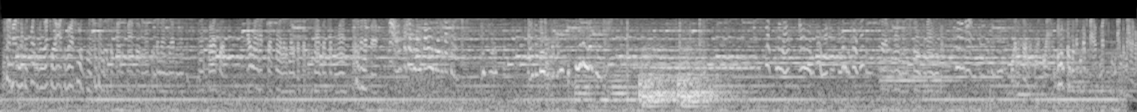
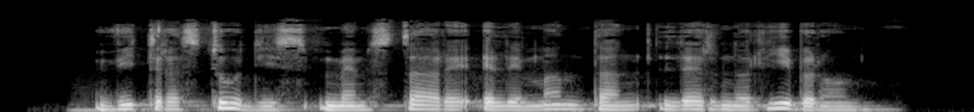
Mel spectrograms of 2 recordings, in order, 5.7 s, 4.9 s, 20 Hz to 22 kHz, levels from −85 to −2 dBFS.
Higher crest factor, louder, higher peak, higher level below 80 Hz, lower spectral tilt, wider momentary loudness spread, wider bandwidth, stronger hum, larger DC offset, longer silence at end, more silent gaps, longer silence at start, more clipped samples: second, 12 dB vs 18 dB; first, -10 LUFS vs -20 LUFS; first, 0 dBFS vs -4 dBFS; first, -40 dBFS vs -52 dBFS; second, -0.5 dB/octave vs -6.5 dB/octave; second, 3 LU vs 7 LU; about the same, 11 kHz vs 11 kHz; neither; first, 3% vs under 0.1%; second, 0 s vs 0.4 s; neither; second, 0 s vs 0.35 s; neither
